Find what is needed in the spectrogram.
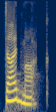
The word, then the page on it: tidemark: Indian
